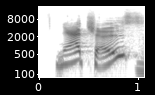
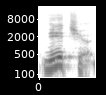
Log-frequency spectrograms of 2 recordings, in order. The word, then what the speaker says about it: nachos: say the australian one nachos not nature yes nachos nachos brandon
